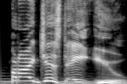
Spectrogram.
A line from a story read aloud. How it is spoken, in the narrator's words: screamed the troll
